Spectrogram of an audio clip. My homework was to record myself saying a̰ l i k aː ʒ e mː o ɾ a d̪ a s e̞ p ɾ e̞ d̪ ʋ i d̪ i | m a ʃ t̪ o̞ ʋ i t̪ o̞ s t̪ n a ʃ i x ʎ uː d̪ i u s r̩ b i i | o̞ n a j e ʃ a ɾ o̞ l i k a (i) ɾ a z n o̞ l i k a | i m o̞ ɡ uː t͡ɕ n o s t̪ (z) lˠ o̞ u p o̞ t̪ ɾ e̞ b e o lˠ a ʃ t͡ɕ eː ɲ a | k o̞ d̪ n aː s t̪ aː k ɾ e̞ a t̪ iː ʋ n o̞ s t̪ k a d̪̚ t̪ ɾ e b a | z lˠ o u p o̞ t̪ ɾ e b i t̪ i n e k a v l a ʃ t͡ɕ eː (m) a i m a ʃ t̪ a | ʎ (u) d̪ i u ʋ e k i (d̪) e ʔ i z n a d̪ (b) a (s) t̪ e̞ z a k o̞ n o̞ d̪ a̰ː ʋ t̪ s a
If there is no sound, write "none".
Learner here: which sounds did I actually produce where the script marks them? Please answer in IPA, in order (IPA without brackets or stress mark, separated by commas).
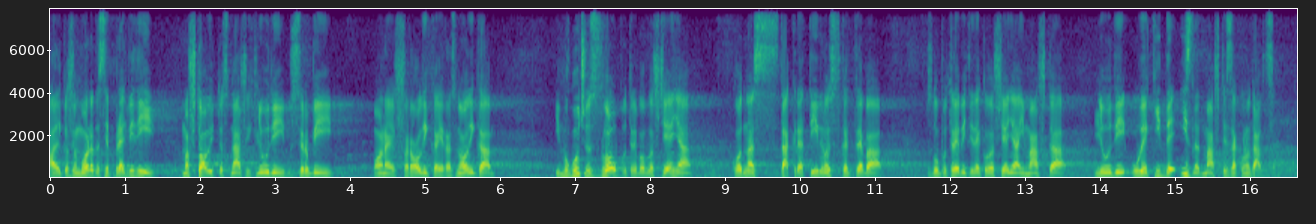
i, z, ɲ, uː, d̪, m, ʃ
